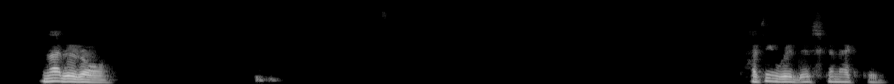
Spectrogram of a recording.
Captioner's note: pauses 6 seconds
